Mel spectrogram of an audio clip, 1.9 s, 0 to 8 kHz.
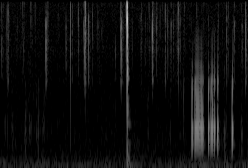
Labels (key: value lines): label: biophony, knock croak
recorder: SoundTrap 300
